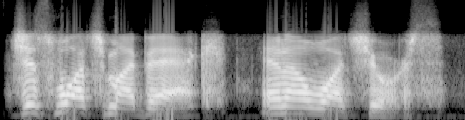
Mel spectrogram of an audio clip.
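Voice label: round start, female; vo; Counter Strike Model Pack; CS:GO; seal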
